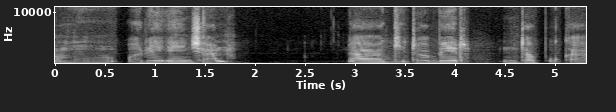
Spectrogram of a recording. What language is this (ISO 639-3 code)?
mas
